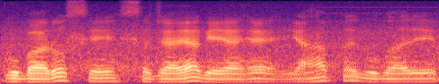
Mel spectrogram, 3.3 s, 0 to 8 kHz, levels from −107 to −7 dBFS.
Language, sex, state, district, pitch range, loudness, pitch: Hindi, male, Chandigarh, Chandigarh, 95-105 Hz, -18 LUFS, 100 Hz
